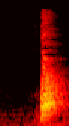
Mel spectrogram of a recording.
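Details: Pet French bulldog presented as a talking dog, letting out one sharp bark that fades out gradually.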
